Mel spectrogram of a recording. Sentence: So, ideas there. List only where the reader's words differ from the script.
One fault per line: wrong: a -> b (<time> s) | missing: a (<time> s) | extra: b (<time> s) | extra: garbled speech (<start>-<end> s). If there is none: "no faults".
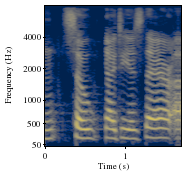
no faults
